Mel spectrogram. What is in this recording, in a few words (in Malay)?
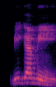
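"bigami", Malay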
